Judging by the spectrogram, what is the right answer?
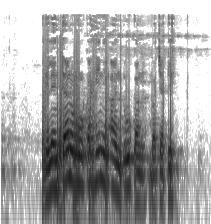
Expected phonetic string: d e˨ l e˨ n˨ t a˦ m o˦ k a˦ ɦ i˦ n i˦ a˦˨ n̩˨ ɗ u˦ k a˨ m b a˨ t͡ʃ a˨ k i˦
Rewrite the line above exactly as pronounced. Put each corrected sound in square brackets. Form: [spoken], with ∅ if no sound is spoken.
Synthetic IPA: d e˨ l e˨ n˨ t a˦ [n] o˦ k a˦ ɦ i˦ n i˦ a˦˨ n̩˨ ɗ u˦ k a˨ [ŋ] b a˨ t͡ʃ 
